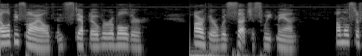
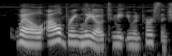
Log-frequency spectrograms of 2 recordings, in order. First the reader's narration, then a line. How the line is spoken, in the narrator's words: she said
